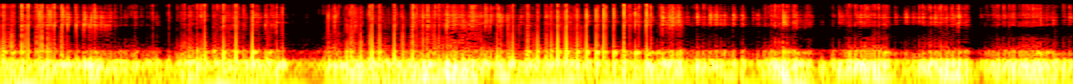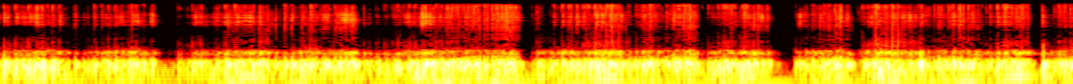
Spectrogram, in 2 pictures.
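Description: Long acrylic nails scratch and tap the hollow domed steel mesh grille of a Blue Yeti microphone. The result is a dense, close, low rumbling scrape with rapid rattling taps, heavy in the bass, with almost no high end and only brief dips between strokes.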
